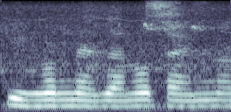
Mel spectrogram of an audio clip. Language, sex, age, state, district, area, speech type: Assamese, female, 60+, Assam, Dibrugarh, rural, spontaneous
